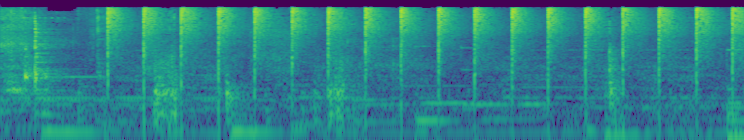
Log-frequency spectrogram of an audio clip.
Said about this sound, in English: That clicking you hear is me turning the heat back on, because it turned the range off for just a second while I got the butter.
